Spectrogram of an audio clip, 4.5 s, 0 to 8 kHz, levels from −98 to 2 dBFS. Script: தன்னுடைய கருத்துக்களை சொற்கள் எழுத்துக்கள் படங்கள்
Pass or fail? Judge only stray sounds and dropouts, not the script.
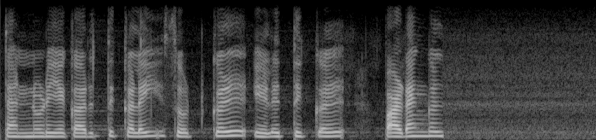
pass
